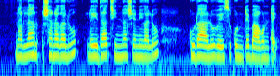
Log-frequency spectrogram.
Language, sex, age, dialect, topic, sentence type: Telugu, female, 25-30, Telangana, agriculture, statement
